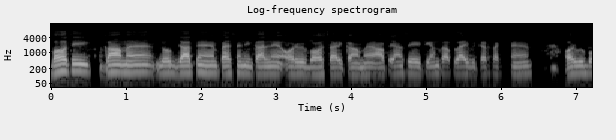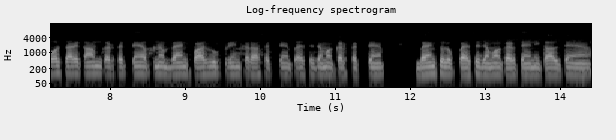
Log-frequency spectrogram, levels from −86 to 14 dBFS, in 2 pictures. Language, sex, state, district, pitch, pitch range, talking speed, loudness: Hindi, male, Uttar Pradesh, Gorakhpur, 125 Hz, 120-130 Hz, 225 wpm, -31 LUFS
